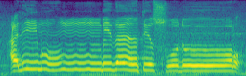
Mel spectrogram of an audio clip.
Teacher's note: دو پیش کی تنوین کو میم سے بدل کر کے اخفا کے ساتھ پڑھیں گے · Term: اقلاب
